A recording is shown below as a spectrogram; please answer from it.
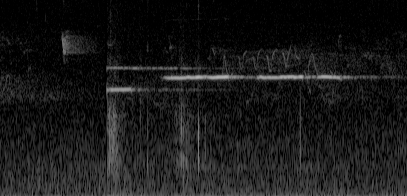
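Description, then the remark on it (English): A white-throated sparrow's clear, thin whistle song, faint against a quiet background: one short lower note, then a long, steady higher note that wavers slightly before fading. “They sing that clear whistle song, Old Sam Peabody, Peabody.”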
